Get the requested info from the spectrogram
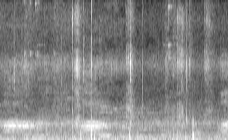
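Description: A bird calling outdoors: two short calls about three-quarters of a second apart, part of a run of similar calls.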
